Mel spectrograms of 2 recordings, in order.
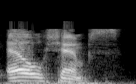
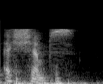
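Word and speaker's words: ashams (الشمس): Sun letters, and they have the rule like the word shams, meaning if they have aleph lam, you don't say el shams, but rather that sun letter is going to be doubled and the lam is going to be merged into it, so you're not going to pronounce the sound of el, you're going to say ashams.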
